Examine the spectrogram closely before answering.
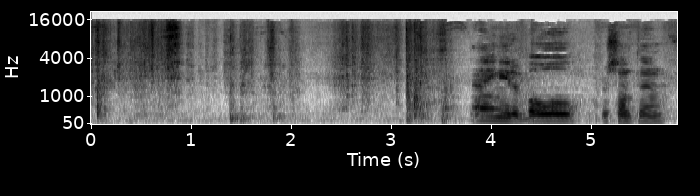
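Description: Cardboard trays scrape and knock against a plastic tub.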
